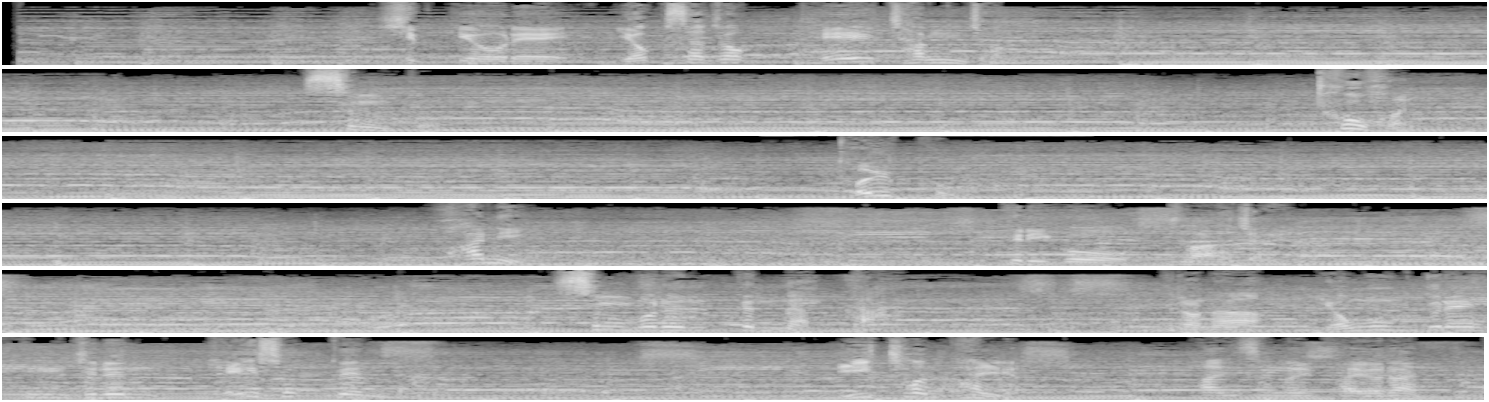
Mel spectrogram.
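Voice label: Korean male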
